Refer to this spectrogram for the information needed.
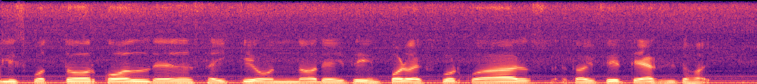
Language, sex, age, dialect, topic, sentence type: Bengali, male, 18-24, Jharkhandi, banking, statement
